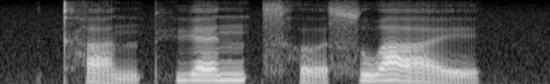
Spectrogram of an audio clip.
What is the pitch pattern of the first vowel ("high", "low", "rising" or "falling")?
low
